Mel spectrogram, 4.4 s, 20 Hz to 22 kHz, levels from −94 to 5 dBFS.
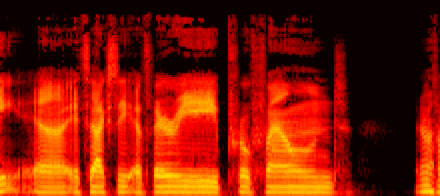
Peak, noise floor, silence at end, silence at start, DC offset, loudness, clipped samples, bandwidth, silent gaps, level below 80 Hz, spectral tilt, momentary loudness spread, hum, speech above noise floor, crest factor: -8 dBFS; -81 dBFS; 0 s; 0 s; under 0.1%; -27 LUFS; under 0.1%; 16 kHz; none; -60 dBFS; -5.5 dB/octave; 9 LU; none; 53 dB; 22 dB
